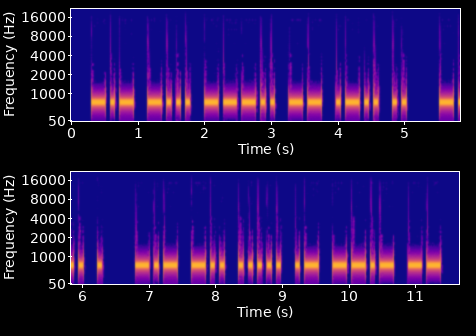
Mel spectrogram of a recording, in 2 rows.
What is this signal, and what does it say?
Morse code, heard as a keyed tone, about 17 wpm, 700 Hz. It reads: KB8MLI DE KD5AQM
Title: USA Callsign DE Callsign 17wpm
